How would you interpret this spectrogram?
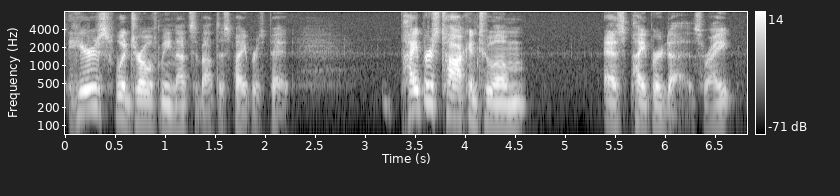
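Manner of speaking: normal talking voice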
